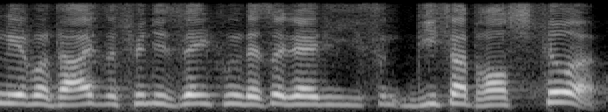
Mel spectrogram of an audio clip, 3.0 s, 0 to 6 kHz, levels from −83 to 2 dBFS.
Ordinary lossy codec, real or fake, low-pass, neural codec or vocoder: none; fake; 5.4 kHz; codec, 16 kHz, 0.5 kbps, FunCodec, trained on Chinese and English, 25 frames a second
